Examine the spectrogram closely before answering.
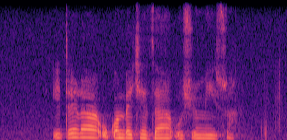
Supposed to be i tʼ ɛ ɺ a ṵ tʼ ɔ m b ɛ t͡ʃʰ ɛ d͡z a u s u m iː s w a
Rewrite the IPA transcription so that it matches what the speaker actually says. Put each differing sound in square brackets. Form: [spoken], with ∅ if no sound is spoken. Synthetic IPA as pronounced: i tʼ ɛ ɺ a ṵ [kʼ] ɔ m b ɛ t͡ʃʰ ɛ d͡z a u [ʃ] u m iː s w a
